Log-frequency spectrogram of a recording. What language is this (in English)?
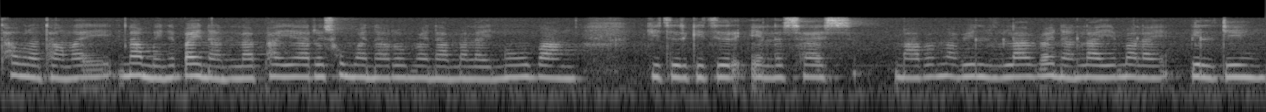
Bodo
